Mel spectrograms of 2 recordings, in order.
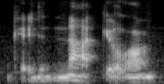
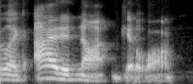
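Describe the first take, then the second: First: Whispered aside. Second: Said in the usual way. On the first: Real, not acted. Repeating to the viewer as a fast whispered aside. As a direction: whisper it, much lower and softer.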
